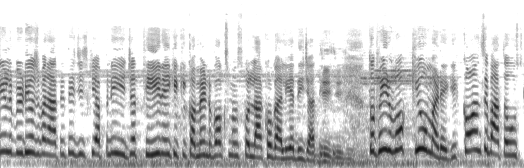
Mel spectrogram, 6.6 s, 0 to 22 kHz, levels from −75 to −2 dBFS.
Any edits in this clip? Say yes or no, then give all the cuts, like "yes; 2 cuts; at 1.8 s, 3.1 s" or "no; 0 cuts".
no; 0 cuts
